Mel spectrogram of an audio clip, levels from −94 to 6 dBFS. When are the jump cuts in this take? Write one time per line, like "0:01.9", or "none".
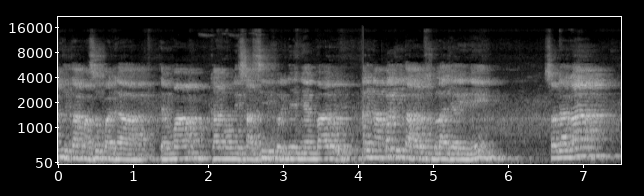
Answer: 0:04.1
